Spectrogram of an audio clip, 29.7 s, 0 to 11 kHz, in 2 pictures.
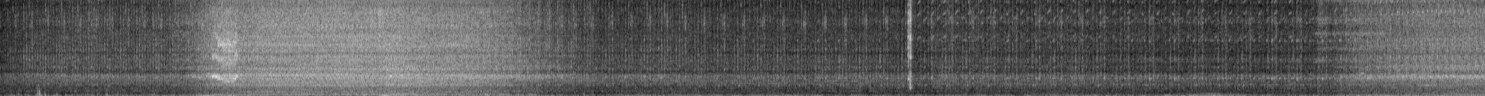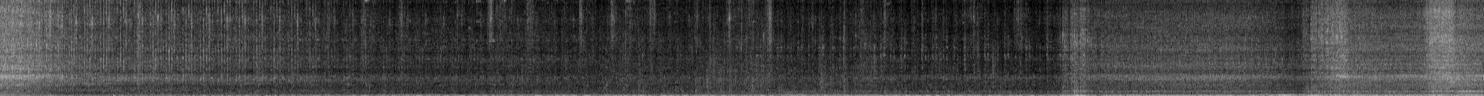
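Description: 1972 Datsun 240Z's inline-six engine idling, revved up and back down twice for a few seconds each. It gets louder near the end, with a couple more short revs.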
